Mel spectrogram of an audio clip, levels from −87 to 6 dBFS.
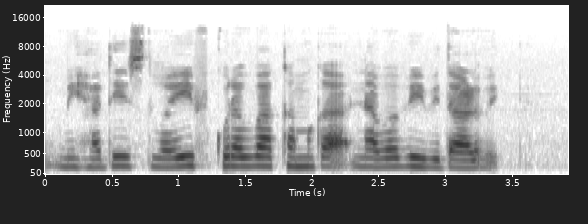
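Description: A drift correction step hits this speech clip from 1.37 to 2.46 s: speed rises about 6.4% and pitch about 107 cents, roughly a semitone, then snaps back. This is likely clock-matching software abruptly changing playback rate to rebalance its buffer.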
